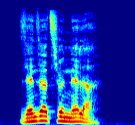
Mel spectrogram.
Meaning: 1. comparative degree of sensationell 2. inflection of sensationell: strong/mixed nominative masculine singular 3. inflection of sensationell: strong genitive/dative feminine singular
- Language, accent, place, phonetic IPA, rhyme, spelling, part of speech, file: German, Germany, Berlin, [zɛnzat͡si̯oˈnɛlɐ], -ɛlɐ, sensationeller, adjective, De-sensationeller.ogg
